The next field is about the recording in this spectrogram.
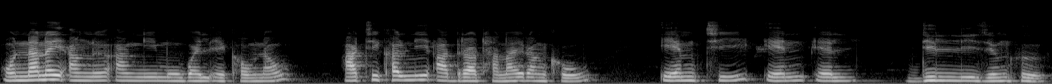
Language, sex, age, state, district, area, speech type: Bodo, male, 18-30, Assam, Kokrajhar, rural, read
